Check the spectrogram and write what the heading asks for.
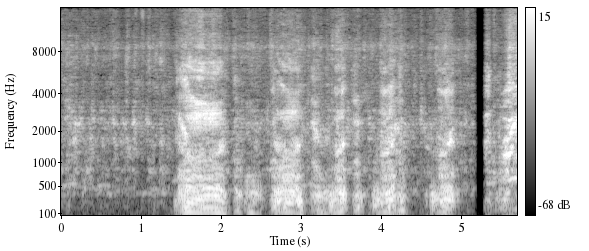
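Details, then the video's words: Medium-sized dual-purpose pigs, a rustic field-bred meat and lard breed, letting out a loud harsh scream followed by a run of shorter raspy squeals and grunts, roughly one every half second. "SOM DE PORCO HIDDEN - SOUND OF SCREAMING PIG"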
